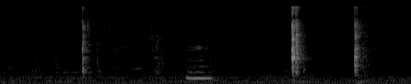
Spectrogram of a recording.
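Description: Three sharp plastic clicks from a handheld game spinner being handled and spun, one early and two close together near the end.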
